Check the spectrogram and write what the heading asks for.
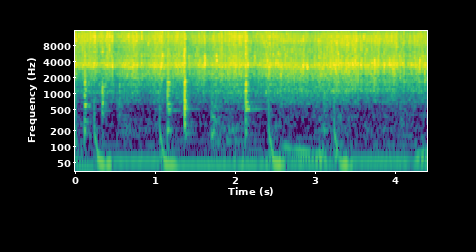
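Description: Zucchini cubes, marinated in adjika, paprika, garlic and oil, hitting a large pan of hot sunflower oil and sizzling steadily. Scattered clicks and knocks come as the pieces drop in and a wooden spatula stirs them.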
